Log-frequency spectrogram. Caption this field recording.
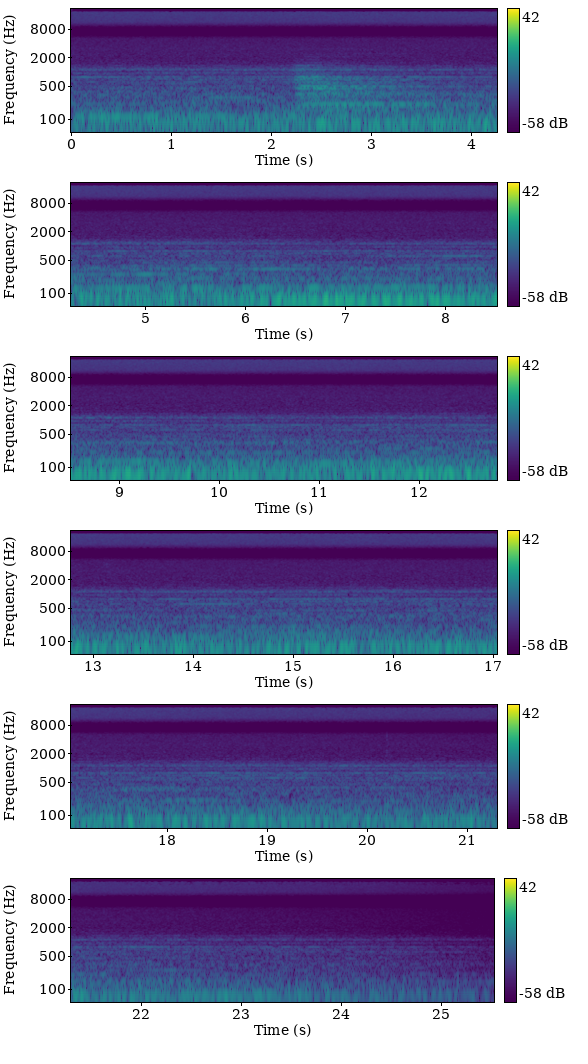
some warehouse. long chimney and long iron support wires. listening how it drones...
